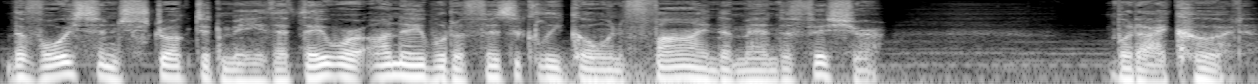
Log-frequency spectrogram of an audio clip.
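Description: An actor playing an anxious, unassuming man who narrates his hunt for a killer in an audio drama, measured and confessional. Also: fairly low pitch, darkish tone, lightly acted. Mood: grave, intent. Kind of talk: first-person dramatic narration in an audio thriller. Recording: music under the voice. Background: music.

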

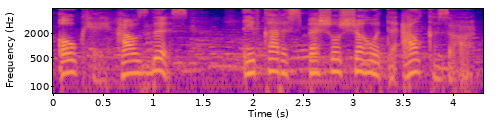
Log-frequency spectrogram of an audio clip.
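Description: An actress playing a forthright small-town diner waitress in an audio drama, wry, folksy and warm-hearted. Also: female voice, mid-range voice, measured pace, soft background music, close to an everyday voice. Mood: coaxing. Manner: teasing, folksy, direct. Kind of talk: naturalistic audio drama dialogue.

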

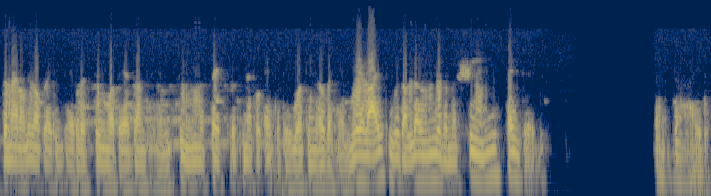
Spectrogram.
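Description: A man playing the grave narrator of a science fiction radio drama, solemn, dramatic and measured. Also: sits low, fairly even intonation. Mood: grave, ominous. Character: grave storyteller of a science fiction horror tale. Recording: dull old radio recording.

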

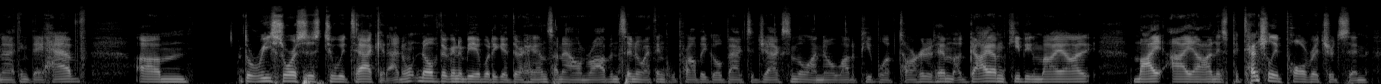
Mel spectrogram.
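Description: A man's voice: medium pitch, bright, forceful tone, dry recording. A man with an American accent hosting a sports podcast, giving analytical, opinionated takes. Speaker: podcast host.

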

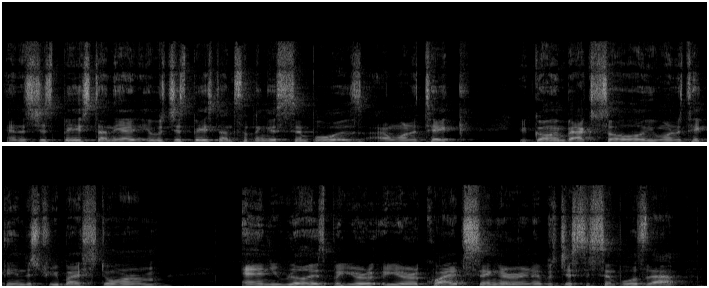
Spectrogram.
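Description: A man hosting a casual interview, putting questions in a halting, conversational way and rephrasing as he goes. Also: fairly high pitch, level tone, darkish tone. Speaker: interviewer, podcast host.

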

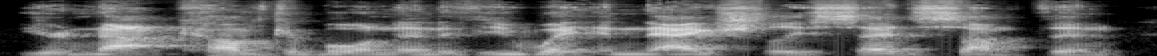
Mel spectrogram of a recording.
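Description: A man with a deep, heavy, booming voice, hosting a podcast in a loose, rambling, talkative way. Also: steady tone, fast talker, bright, forceful tone. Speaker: podcast host, former pro wrestler. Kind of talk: casual podcast chat.

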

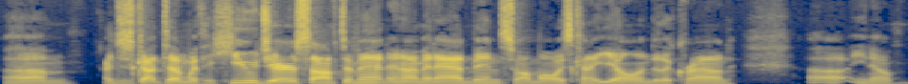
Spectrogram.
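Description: A young man with a hoarse, raspy voice hosts a solo podcast in a loose, rambling way, full of fillers. He talks a little higher than most men. The sound is dry and close to the mic. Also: fairly even intonation, brisk, no echo. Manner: rambling, upbeat, lots of fillers. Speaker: podcast host. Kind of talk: solo casual podcast chat.

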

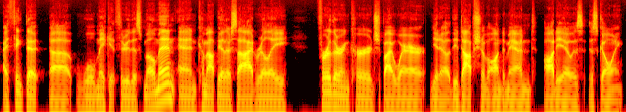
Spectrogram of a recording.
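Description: Very deep-voiced man, measured business talk. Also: fairly even intonation, clear, resonant tone, no echo, studio quality. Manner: measured, businesslike, with frequent "you know" fillers. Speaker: podcast company executive, guest. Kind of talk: interview answers.

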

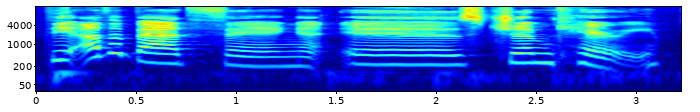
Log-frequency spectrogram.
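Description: A woman's voice: a little high, animated, takes it slowly, bright, forceful tone, smooth. A woman co-hosting a podcast, giving emphatic, opinionated takes in casual film review chat. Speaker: podcast co-host.

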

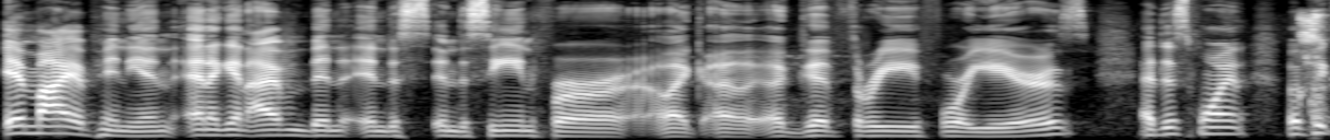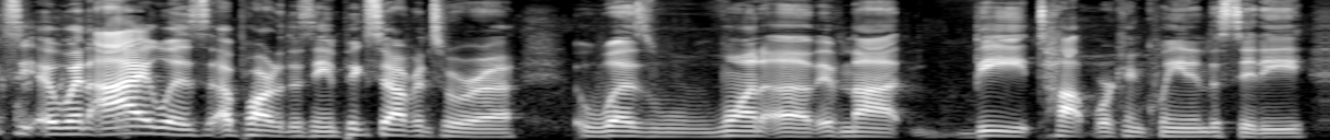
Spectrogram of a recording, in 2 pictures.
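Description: A man's voice: fairly low pitch, moderate pace, hardly any pauses, a bit bright, smooth, dry recording. A man hosting a podcast in casual chat, brash and giggly, often cursing. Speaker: podcast host.

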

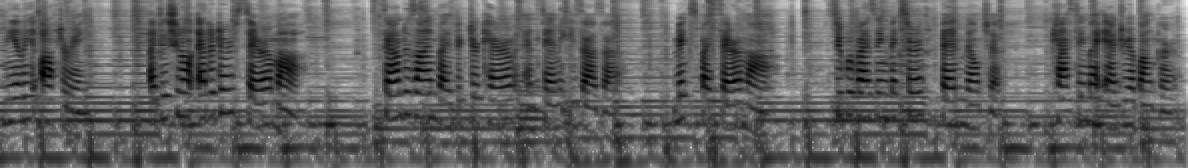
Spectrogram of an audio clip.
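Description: A woman announcer reading the end credits in a steady, even manner. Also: medium pitch.

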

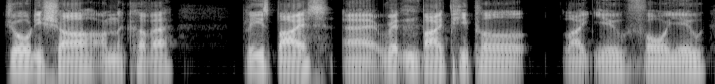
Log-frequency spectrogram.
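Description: A Northern English podcast host with a very deep voice, breezy and a little jokey as he runs the chat. The recording is dry and close. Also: fairly even intonation, normal speed, no room sound.

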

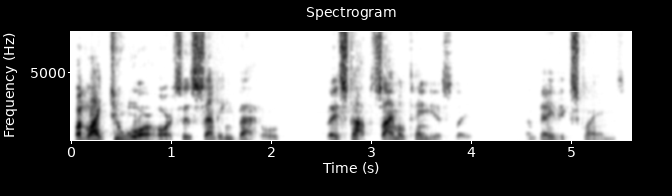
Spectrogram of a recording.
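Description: A man's voice: fairly low pitch, wildly swooping pitch, a little slow, no echo. A man announcing and narrating in a scripted 1940s radio drama style. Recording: old radio broadcast with music. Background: music.

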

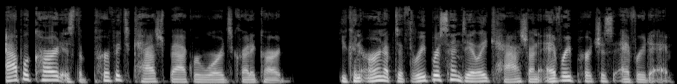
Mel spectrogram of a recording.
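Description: A man reading a scripted advertisement with a smooth, even sales delivery. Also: mid-range voice, fairly quick, no echo. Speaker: ad announcer. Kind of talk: scripted ad read.

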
